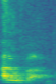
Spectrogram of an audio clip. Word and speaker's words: over: Very simply, the first word has got 2 syllables, and it's over. Now, it's the first syllable here which has the primary lexical stress. It's longer, louder than the second syllable.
